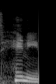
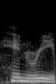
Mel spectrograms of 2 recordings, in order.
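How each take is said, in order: First: "Henny" in two syllables, ending in plain -nee. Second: "Henry" with an R after the N. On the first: Correcting the comedian's name for listeners, "Henny" said without an R. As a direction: say "Henny" with no R, just HEN-ee. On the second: Showing listeners the mistaken name, "Henry" said with its R. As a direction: say "Henry" with the R, HEN-ree. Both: Shown as a demonstration. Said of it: "not Henry, but Henny Youngman".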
